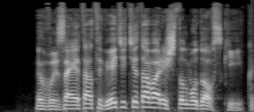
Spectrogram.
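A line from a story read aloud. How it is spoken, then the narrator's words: Shouting. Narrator (Russian): крикнул длиннополый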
